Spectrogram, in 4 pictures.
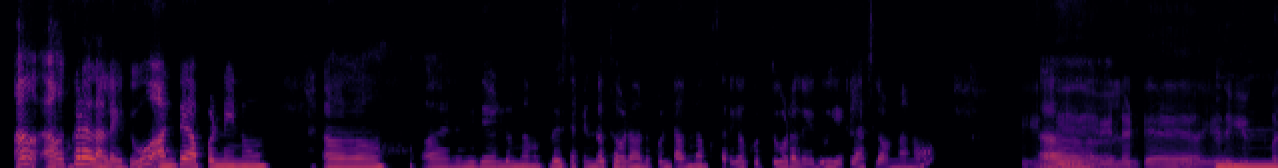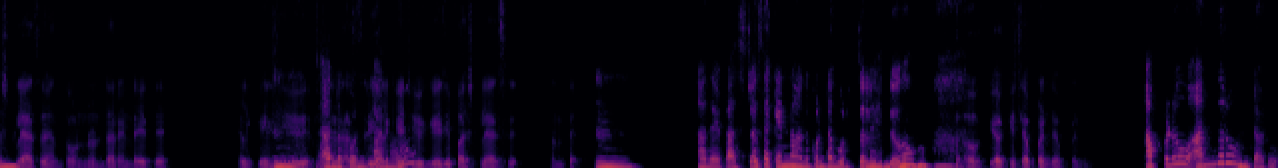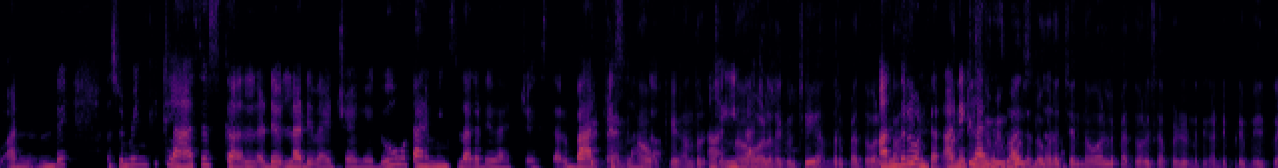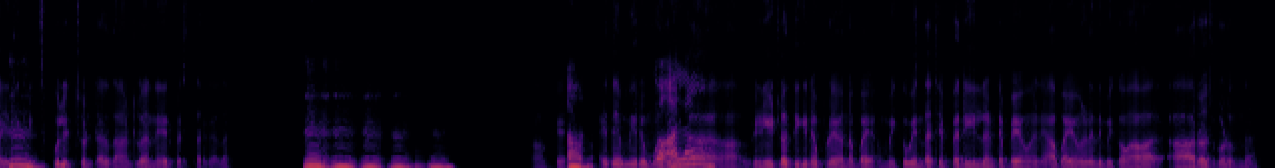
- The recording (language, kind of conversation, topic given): Telugu, podcast, మీకు ఆనందం కలిగించే హాబీ గురించి చెప్పగలరా?
- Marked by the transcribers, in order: in English: "క్లాస్‌లో"; in English: "ఫస్ట్"; in English: "ఎల్‍కేజీ"; in English: "నర్సరీ, ఎల్‍కేజీ, యూకేజీ, ఫస్ట్"; chuckle; in English: "స్విమ్మింగ్‌కి క్లాసెస్"; in English: "డివైడ్"; in English: "టైమింగ్స్"; in English: "డివైడ్"; in English: "బ్యాచెస్"; in English: "బ్యాచ్"; other background noise; in English: "స్విమ్మింగ్ పూల్స్‌లో"; in English: "క్లాసెస్"; in English: "సెపరేట్‌గా"; in English: "కిడ్స్ పూల్"; in English: "సో"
